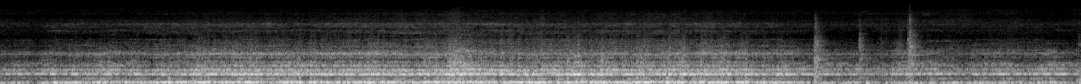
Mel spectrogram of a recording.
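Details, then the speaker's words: DIY home-garage waste oil furnace fed by a tiny pencil drip of oil with compressed air assist, heated up and running; deep, steady low roar with no sputtering or surging, burner firing evenly and normally. "just that little drip right there is feeding that fire now we're talking"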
